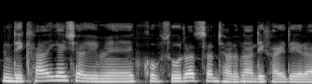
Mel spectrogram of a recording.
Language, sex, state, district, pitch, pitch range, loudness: Hindi, male, Jharkhand, Garhwa, 145 Hz, 135-160 Hz, -13 LUFS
